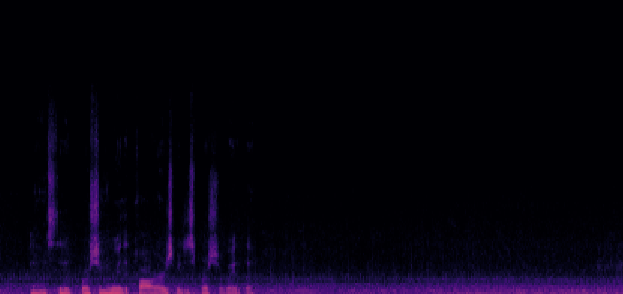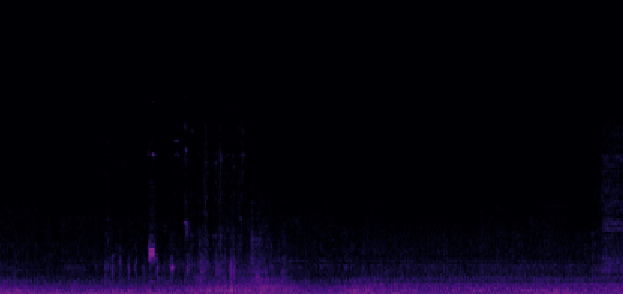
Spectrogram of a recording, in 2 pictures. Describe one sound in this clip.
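A heavy machine's diesel engine rumbles steadily as it drives.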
